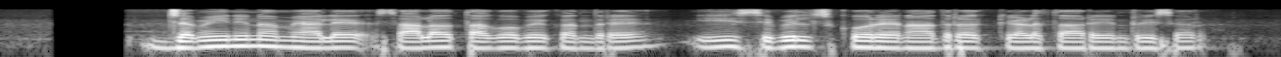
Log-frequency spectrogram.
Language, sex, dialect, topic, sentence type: Kannada, male, Dharwad Kannada, banking, question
